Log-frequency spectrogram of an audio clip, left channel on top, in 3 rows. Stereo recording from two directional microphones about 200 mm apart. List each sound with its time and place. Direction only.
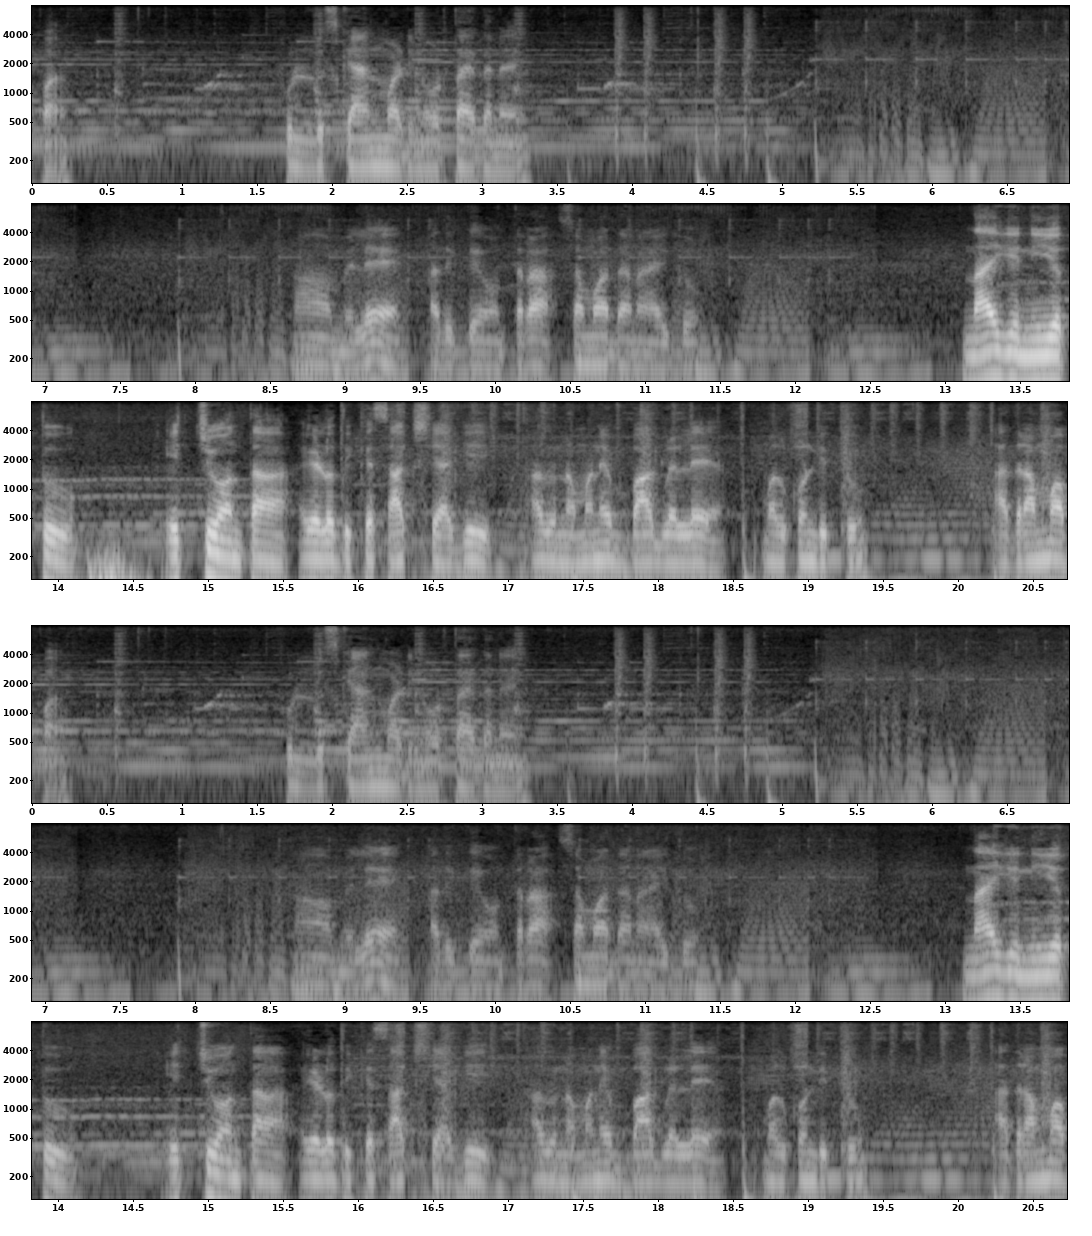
1.7 s speech: 5° left (ahead or behind)
3.8 s music: centre (ahead or behind)
8.7 s speech: 10° left (ahead or behind)
13.1 s speech: 20° left (ahead or behind)
16.6 s speech: centre (ahead or behind)
17.3 s speech: 15° left (ahead or behind)
18.9 s music: centre (ahead or behind)
20.2 s speech: 15° left (ahead or behind)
